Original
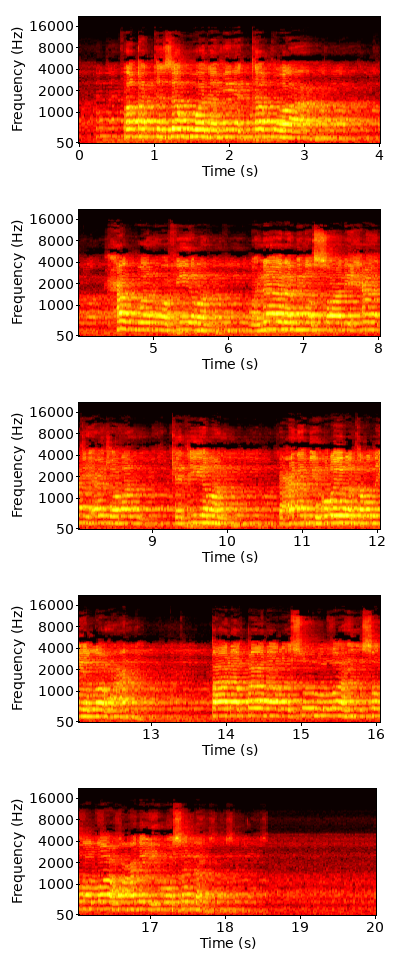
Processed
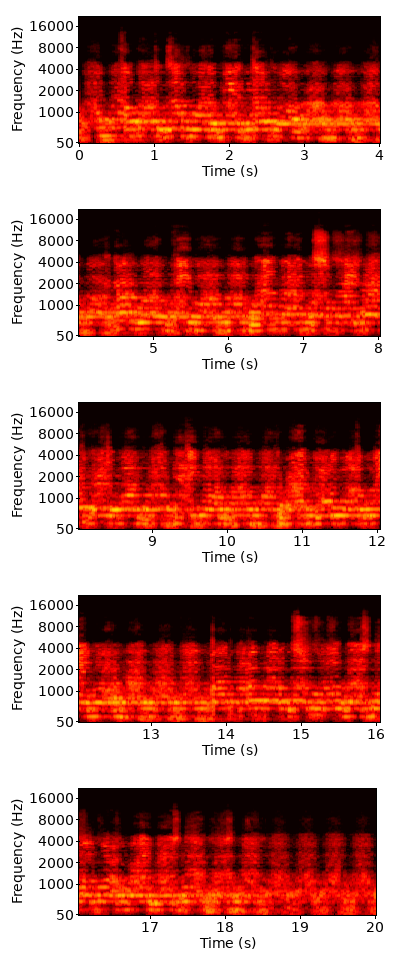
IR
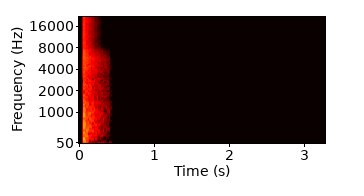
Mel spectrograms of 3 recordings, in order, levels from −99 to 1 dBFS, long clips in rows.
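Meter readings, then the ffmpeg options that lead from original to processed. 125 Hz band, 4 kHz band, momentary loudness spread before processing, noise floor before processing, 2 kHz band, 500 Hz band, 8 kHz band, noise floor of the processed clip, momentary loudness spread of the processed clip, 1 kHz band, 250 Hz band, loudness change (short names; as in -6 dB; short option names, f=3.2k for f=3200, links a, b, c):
-10.5 dB, -16.0 dB, 16 LU, -49 dBFS, -15.0 dB, -15.0 dB, -17.0 dB, -50 dBFS, 5 LU, -16.0 dB, -16.0 dB, -16.5 dB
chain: -filter_complex "[0:a]highpass=f=150:p=1,highshelf=f=3.4k:g=-7.5,bandreject=f=1.7k:w=15,alimiter=limit=-18.5dB:level=0:latency=1:release=63,acompressor=threshold=-37dB:ratio=6,aphaser=in_gain=1:out_gain=1:delay=3.4:decay=0.33:speed=0.56:type=triangular,acrossover=split=770[a][b];[a]aeval=exprs='val(0)*(1-1/2+1/2*cos(2*PI*2.7*n/s))':c=same[c];[b]aeval=exprs='val(0)*(1-1/2-1/2*cos(2*PI*2.7*n/s))':c=same[d];[c][d]amix=inputs=2:normalize=0,asplit=2[e][f];[f]aecho=0:1:239|478|717|956:0.112|0.0583|0.0303|0.0158[g];[e][g]amix=inputs=2:normalize=0,afftfilt=real='re*1.73*eq(mod(b,3),0)':imag='im*1.73*eq(mod(b,3),0)':win_size=2048:overlap=0.75,volume=7dB"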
